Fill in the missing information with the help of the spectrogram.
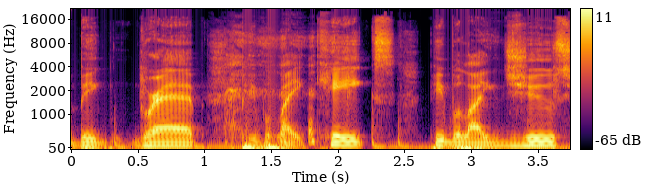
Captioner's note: laughs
